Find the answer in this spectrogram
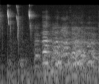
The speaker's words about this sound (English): This is the sound of an angry rat.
